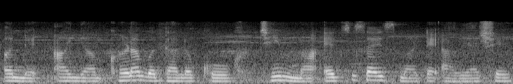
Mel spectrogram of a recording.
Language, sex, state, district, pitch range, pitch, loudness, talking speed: Gujarati, female, Gujarat, Gandhinagar, 145-165 Hz, 155 Hz, -16 LUFS, 130 wpm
